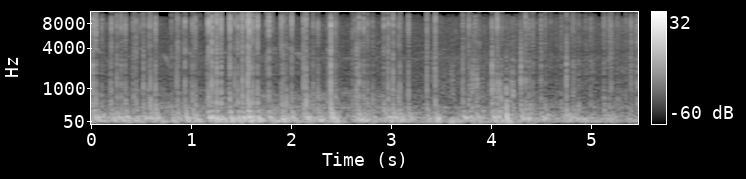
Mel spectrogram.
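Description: Both hands with long nails tap and scratch the vinyl of a clear and green inflatable pool lounger, hollow and air-filled, held close. Dense, rapid, dull thumps with a low hollow boom blend with soft scratching, each tap dying away almost at once over a steady, throbbing bed.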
